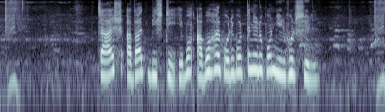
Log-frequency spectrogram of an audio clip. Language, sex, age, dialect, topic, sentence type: Bengali, female, 18-24, Jharkhandi, agriculture, statement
